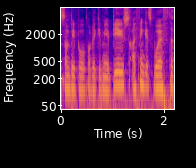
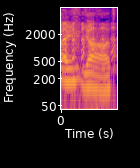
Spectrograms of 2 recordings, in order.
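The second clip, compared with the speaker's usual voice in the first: laughing; 7 dB louder than usual. Real, not acted. Laughing at own slip.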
